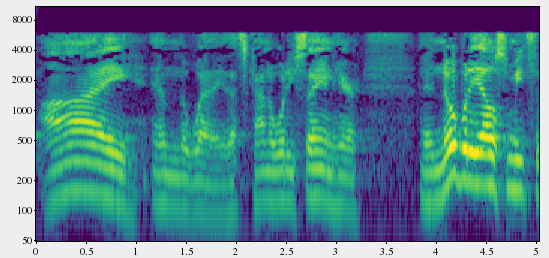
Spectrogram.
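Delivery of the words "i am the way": "I am the way." said very slowly, weight on "I"; stress on I. Shown as a demonstration. Preacher explaining the Greek emphasis, slow with stress on "I". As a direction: linger on each word of "I am the way.", pressing "I". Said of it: "it's emphasizing that".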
